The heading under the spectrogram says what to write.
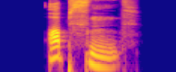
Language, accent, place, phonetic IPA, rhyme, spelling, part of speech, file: German, Germany, Berlin, [ˈɔpsn̩t], -ɔpsn̩t, obsend, verb, De-obsend.ogg
- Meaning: present participle of obsen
